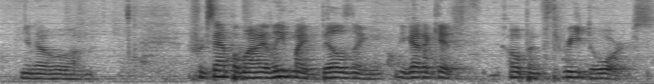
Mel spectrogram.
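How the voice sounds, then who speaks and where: A man with a fairly high pitch speaks at a fairly quick pace with ordinary pitch variation, with audible room echo and noticeable background noise. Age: 60s. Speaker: stand-up comedian. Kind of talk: stand-up. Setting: stage with audience. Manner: hesitant, many fillers.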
